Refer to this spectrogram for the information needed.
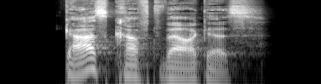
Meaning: genitive singular of Gaskraftwerk
- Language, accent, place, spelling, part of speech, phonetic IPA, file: German, Germany, Berlin, Gaskraftwerkes, noun, [ˈɡaːsˌkʁaftvɛʁkəs], De-Gaskraftwerkes.ogg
